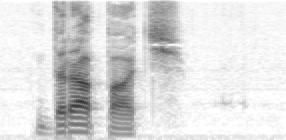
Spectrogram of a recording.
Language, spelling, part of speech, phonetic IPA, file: Polish, drapać, verb, [ˈdrapat͡ɕ], Pl-drapać.ogg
